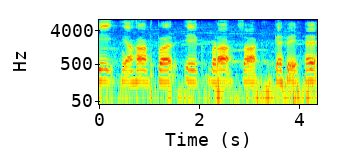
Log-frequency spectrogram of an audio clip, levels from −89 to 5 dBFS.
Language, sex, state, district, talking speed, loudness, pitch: Hindi, male, Haryana, Charkhi Dadri, 110 wpm, -17 LUFS, 170 Hz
